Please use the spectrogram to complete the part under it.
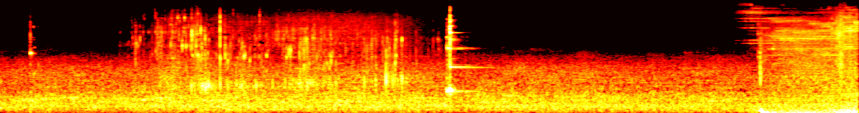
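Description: A drink is poured into a glass in the video game Honkai Star Rail, a soft liquid trickle with a sharp glassy clink partway through, then a brighter splash near the end over a quiet ambient background.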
